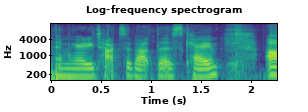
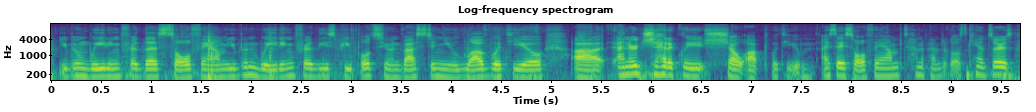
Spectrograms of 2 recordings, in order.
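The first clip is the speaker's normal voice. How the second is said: ordinary talk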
